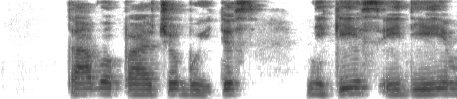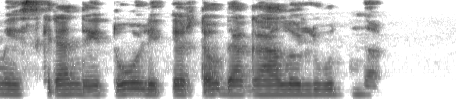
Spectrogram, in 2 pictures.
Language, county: Lithuanian, Panevėžys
